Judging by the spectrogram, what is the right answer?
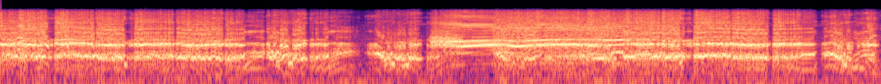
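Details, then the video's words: Pet howler monkey (araguato), apparently now grown to adulthood, howling: a loud, continuous, rough droning roar held throughout with a steady low tone, briefly dipping twice; a person's voice is faint underneath. "MI ARAGUATO SOCRATES RONCANDO"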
